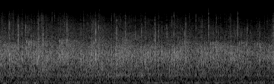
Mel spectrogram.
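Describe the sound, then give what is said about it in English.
Steady, sustained applause from an audience giving the Lord a round of applause, a dense wash of many hands clapping at an even level throughout, with no voices standing out above it. “Somebody give the Lord a big round of applause here today.”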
